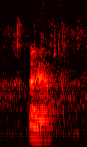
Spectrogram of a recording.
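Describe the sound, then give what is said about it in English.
A person takes a drink: one short gulp with a voiced, tonal edge lasting about half a second, standing out against a quiet, faint background hiss. “Sorry to drink something.”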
